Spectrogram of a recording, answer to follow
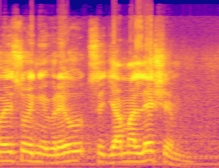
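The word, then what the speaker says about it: לשם: hebreo se llama lesem lesem se escribe lamet Shin mem entonces podría decir la shem que significaría por el nombre entonces la piedra de Jacinto en hebreo se puede interpretar como por el nombre ahora bien con eso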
